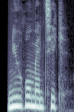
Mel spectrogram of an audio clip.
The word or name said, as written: nyromantik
